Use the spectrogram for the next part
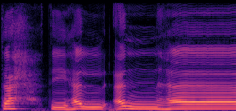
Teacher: Ра переходит в сукун, и она становится твердой при остановке.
